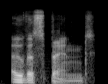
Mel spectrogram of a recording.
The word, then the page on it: overspend: British English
